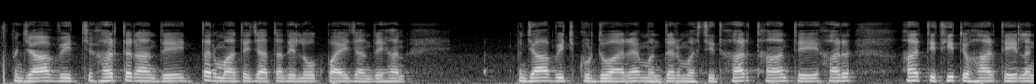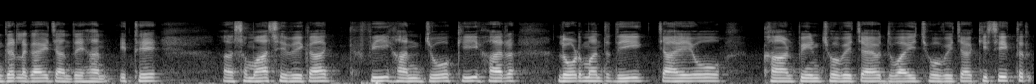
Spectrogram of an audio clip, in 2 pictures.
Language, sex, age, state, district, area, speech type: Punjabi, male, 18-30, Punjab, Mohali, urban, spontaneous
